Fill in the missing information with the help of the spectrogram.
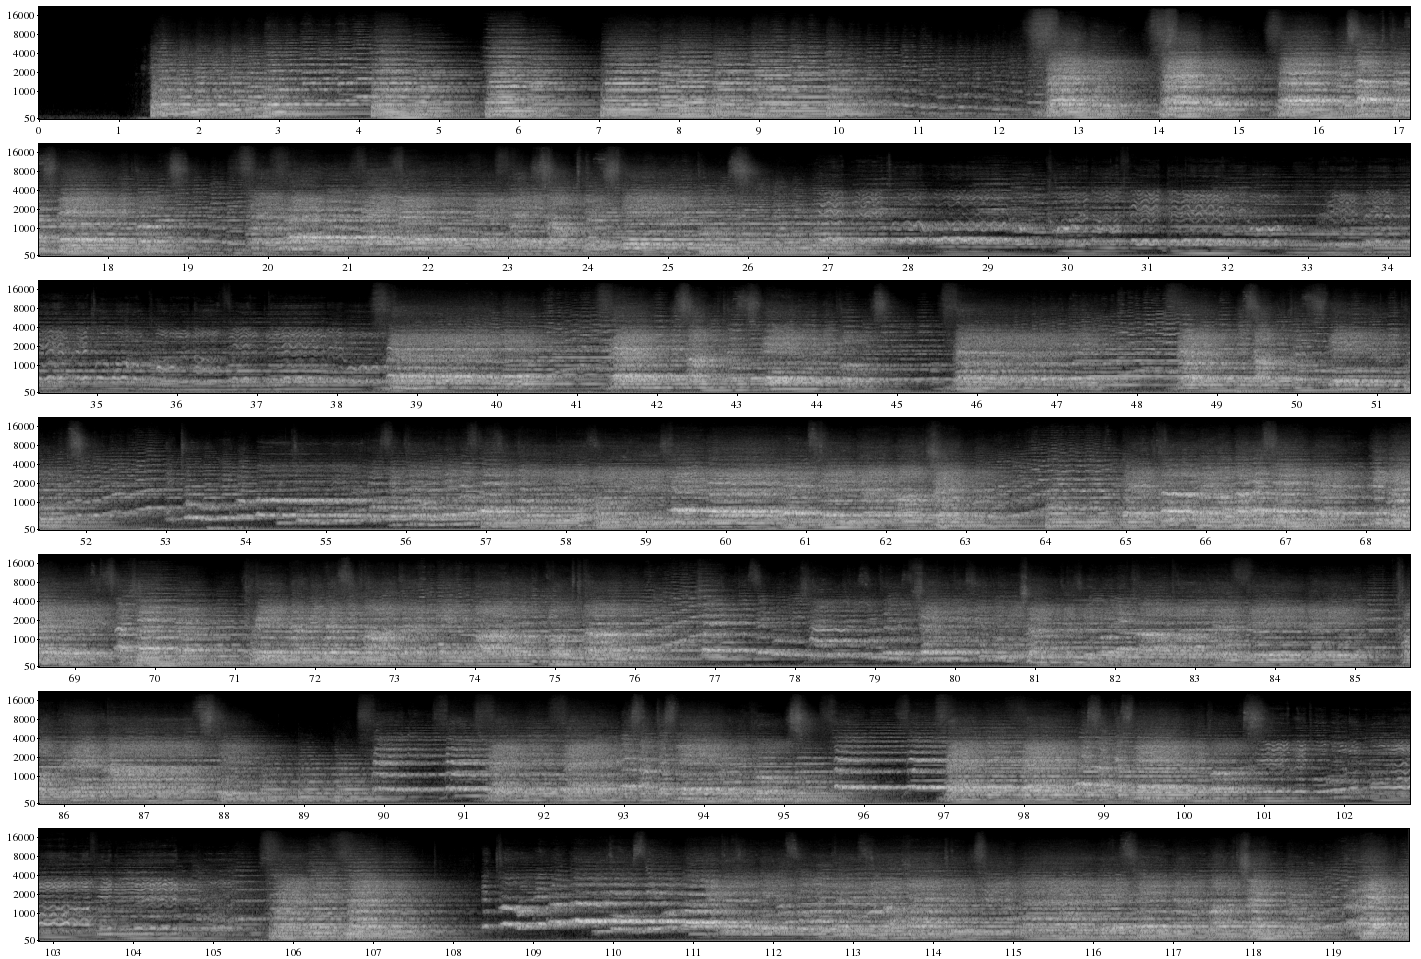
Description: Antiphon
in C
